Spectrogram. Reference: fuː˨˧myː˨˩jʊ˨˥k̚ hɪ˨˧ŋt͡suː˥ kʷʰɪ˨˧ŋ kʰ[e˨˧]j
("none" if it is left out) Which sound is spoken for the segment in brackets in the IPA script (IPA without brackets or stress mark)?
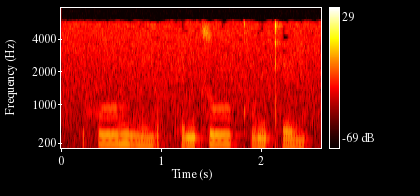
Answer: e˨˩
